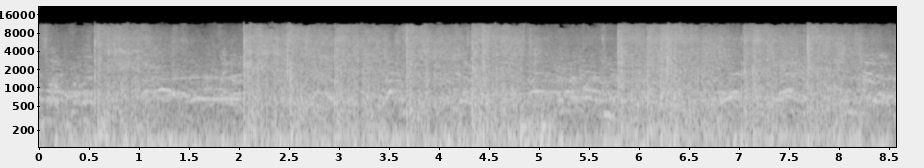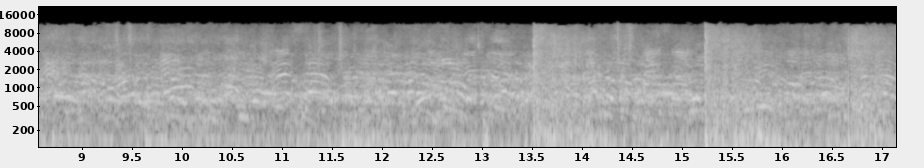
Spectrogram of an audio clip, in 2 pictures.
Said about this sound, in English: Sounds of gunshots as the protesters came under fire last night. It was unclear who opened fire at the Lekki Lagos toll plaza.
